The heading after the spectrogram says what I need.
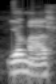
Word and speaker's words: Yilmaz: And forgive me if I pronounced your last name It's all incorrectly. good. Yilmaz, but it's all Oh, good.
